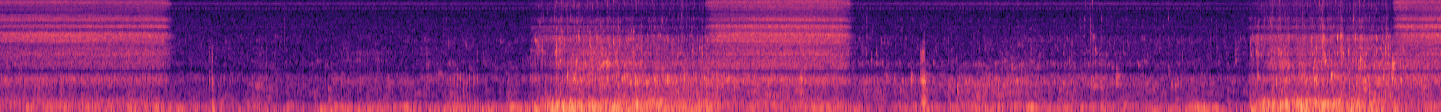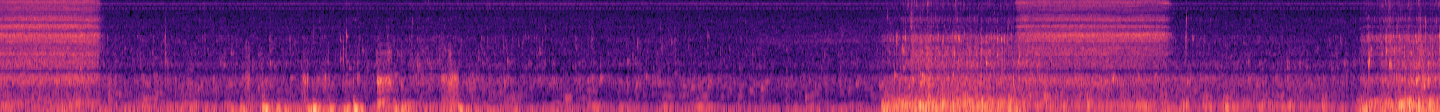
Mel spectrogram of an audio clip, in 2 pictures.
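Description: A scuba diver breathing through a regulator: a bubbling exhale and a hissing breath come in about five bursts, several seconds apart. A few sharp knocks sound near the middle.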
